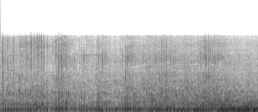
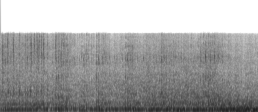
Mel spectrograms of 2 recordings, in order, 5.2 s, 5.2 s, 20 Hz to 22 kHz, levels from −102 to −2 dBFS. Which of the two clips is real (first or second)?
second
